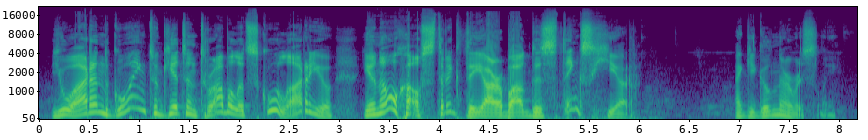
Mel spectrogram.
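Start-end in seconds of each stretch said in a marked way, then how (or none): 0.1-5.9 put-on Russian accent. Reading a bartender's lines aloud to a customer: Russian accent. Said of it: "let me memorize the Russian accent".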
